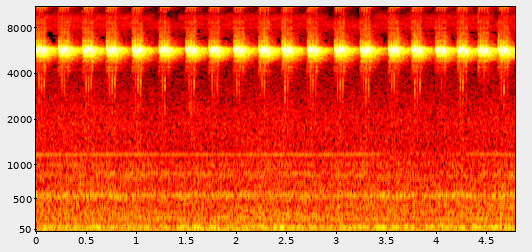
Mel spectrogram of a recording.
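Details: A male jerabang cricket sings nyaring and clear. Its bright, piercing chirps follow each other steadily, several per second, in an unbroken rhythmic series with nothing else audible.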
